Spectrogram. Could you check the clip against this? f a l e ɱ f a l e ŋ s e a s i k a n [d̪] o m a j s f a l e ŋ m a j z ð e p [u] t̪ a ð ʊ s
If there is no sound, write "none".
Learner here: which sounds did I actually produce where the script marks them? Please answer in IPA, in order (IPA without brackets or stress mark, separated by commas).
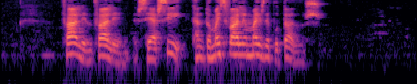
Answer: t̪, u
